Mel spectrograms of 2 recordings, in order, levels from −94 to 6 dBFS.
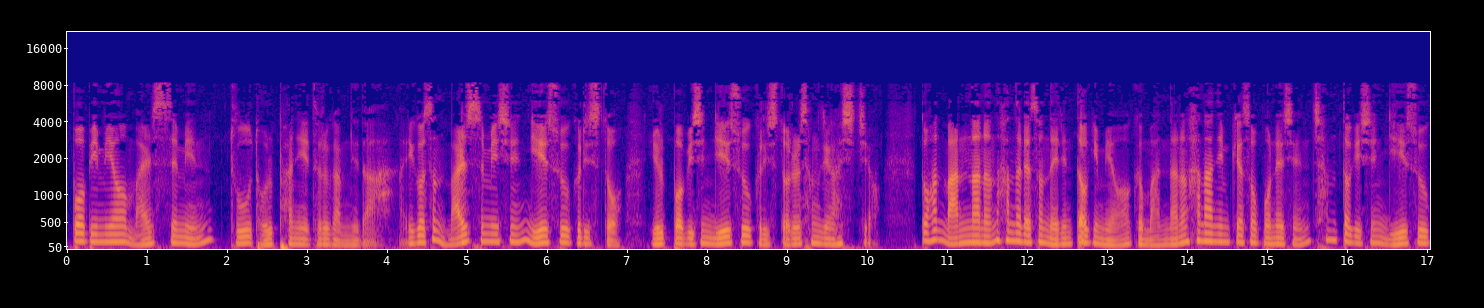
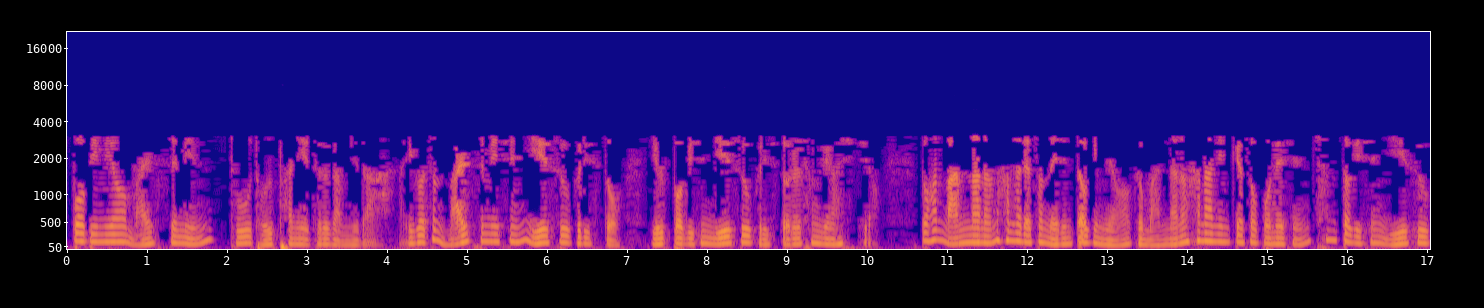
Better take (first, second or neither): first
